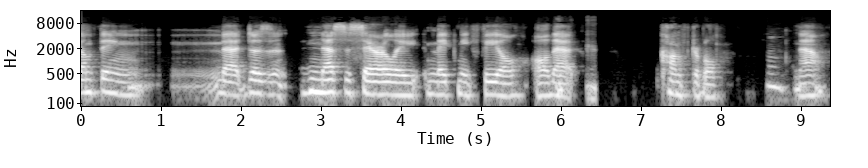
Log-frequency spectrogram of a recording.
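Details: 68-year-old woman who has stuttered since childhood; stuttering.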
